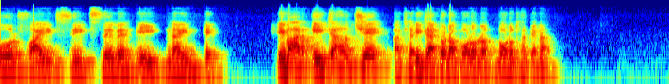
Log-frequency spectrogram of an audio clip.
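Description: A man speaks clearly into a close microphone, explaining in a steady lecturing tone.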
